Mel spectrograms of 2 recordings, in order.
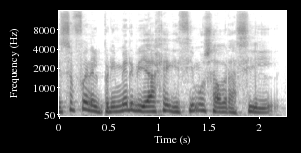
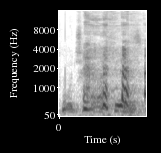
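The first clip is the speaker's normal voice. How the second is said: high, lilting polite thanks; a playful high brush-off; sing-song thanks. Retold or imitated. The Pope kindly declining the rosario, high and lilting.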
